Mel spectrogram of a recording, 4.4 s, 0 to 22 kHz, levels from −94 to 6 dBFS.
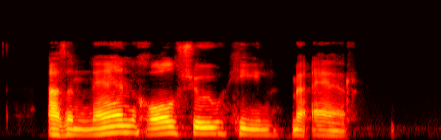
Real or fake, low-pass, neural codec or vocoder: fake; 7.2 kHz; codec, 16 kHz, 4 kbps, X-Codec, HuBERT features, trained on balanced general audio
